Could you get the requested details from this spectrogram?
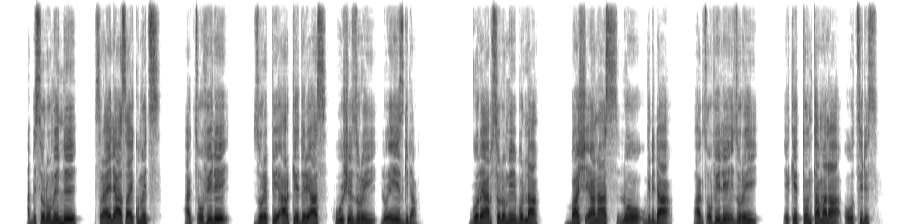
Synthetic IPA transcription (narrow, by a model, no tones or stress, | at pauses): ʔɐ̰bɪsolomɛjnːɛ | ɪsɾaːelɛɐsɐjkʊmɛt͡s | ʔɐkt͡sʼoːfelɛ | zɔɾɛpːɛɐɾkːɛd̪ɛɾɛɐshuːʃɛzɔɾɔjlɔʔeːs̬ɡɪd̪ɐ̰ | ɡɔd̪ɐjɐbsɔlɔmɛjbɔlːɐ | bɐʃɛhɐnaːslɔɡɪd̪ɪd̪ɐ | ʔɐ̰kt͡sʼoːfelɛzɔɾɔj | ɛkːɛt̪ːɔnt̪ːɐmɐlɐo̞ːt͡sːɪd̪ɛs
